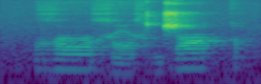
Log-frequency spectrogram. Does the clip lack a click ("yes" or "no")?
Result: yes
